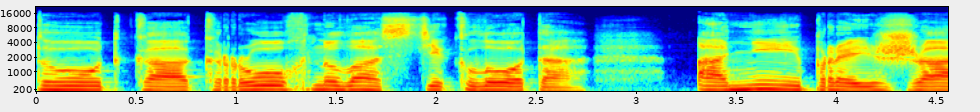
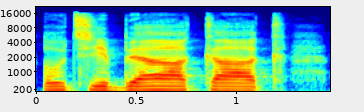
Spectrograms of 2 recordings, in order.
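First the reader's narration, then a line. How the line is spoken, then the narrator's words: Plain. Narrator (Russian): спросил Виктор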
